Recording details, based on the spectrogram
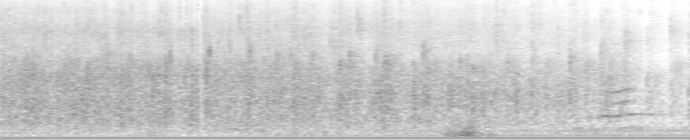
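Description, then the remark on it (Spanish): Sustained applause from an audience, given for God the eternal Father at the speaker's call. A dense crackle of many hands clapping steadily for about five seconds, tapering slightly toward the end, with faint voices mixed in. “Dele un fuerte aplauso.”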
